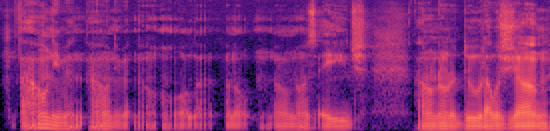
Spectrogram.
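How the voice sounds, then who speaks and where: Against noticeable background noise, a man with a very deep, low pitch talks at a fairly quick pace in a monotone, flat intonation. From Queens, New York City. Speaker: rapper. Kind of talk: interview. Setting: on camera. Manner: casual, filler-heavy.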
